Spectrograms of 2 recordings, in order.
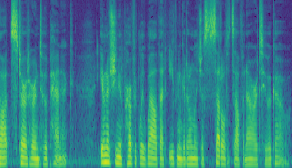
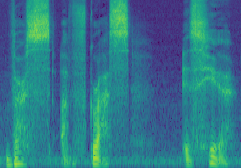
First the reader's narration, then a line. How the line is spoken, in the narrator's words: he rasped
